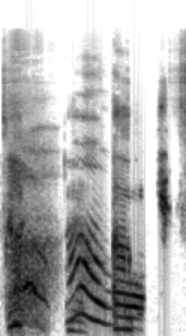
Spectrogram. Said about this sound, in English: Collective gasp.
